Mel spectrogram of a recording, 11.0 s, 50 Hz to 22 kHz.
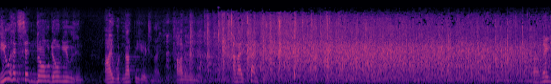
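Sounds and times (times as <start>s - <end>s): audience applauding: 3.6s - 11.0s.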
